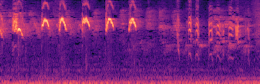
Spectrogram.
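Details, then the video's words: Agitated Crimson Sunbird, known locally as sogon, calling to a male: six sharp, high arched chirps about three per second, then fainter scratchy twitters, with a faint low hum beneath. "SOGON MANAPUN NGAMUK GACOR LANGSUNG EMOSI dengar masteran burung sogon memanggil jantan ini"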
